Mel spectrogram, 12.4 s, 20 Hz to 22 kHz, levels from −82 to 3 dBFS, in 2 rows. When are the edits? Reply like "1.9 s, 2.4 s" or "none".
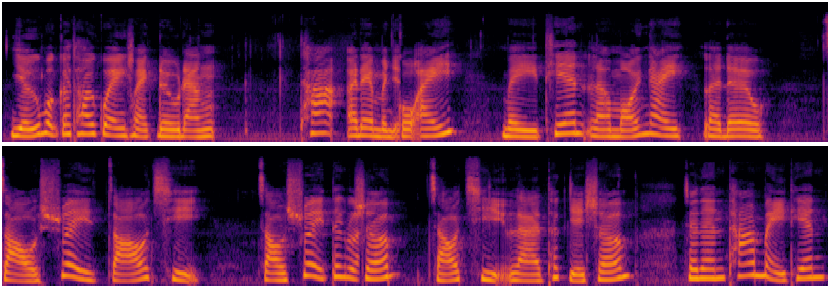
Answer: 0.9 s, 2.9 s, 5.2 s, 8.8 s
